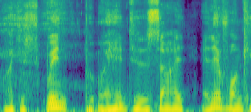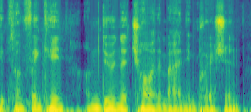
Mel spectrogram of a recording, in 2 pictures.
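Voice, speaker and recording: A man hosts an improvised comedy podcast with a fairly low voice. He rambles in a mock-serious tone and often breaks into laughter. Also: animated, brisk, creaky, warm tone, a little hiss or hum. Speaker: podcast host.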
